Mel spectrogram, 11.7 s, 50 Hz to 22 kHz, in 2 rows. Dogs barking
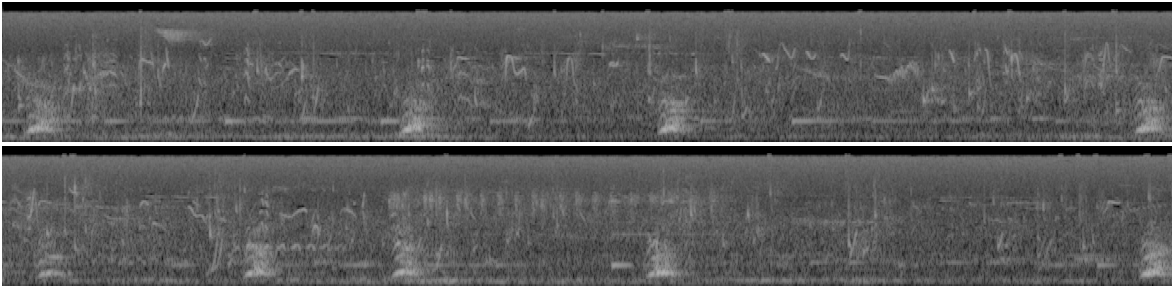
0.0 0.4, 2.0 2.3, 3.2 3.6, 5.6 6.3, 7.0 8.2, 9.0 9.4, 11.5 11.7

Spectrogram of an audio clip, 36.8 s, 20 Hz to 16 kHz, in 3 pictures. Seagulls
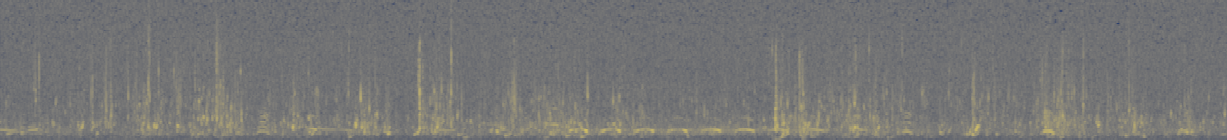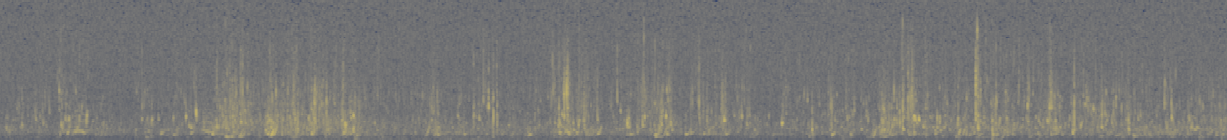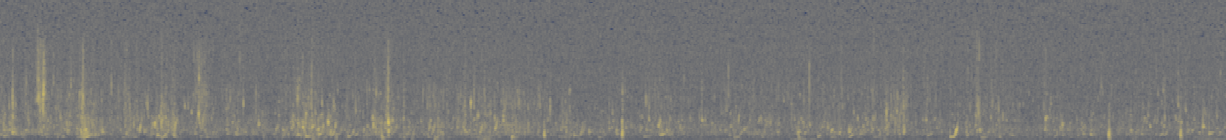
2.6 9.4

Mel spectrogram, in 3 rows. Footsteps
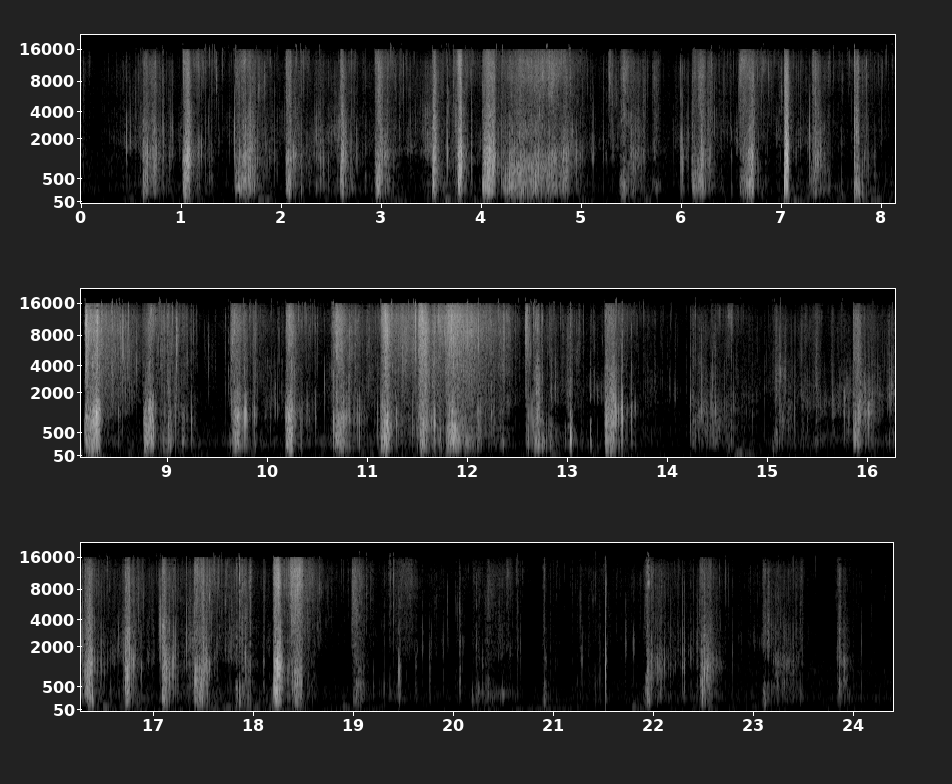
8.2 13.1

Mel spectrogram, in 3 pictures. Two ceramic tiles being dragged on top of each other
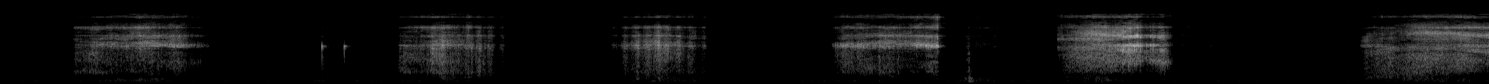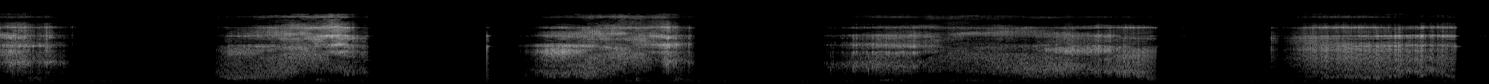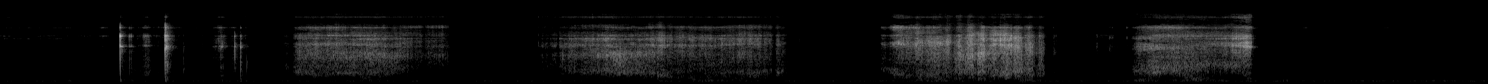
3.2 5.2, 6.2 7.2, 8.3 10.0, 10.8 12.0, 23.4 26.6, 27.6 34.4, 35.3 37.8, 38.6 42.8

